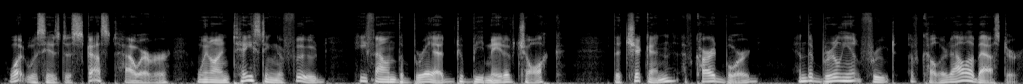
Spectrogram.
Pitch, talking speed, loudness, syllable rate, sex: 110 Hz, 175 wpm, -18 LUFS, 4.9 syllables/s, male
